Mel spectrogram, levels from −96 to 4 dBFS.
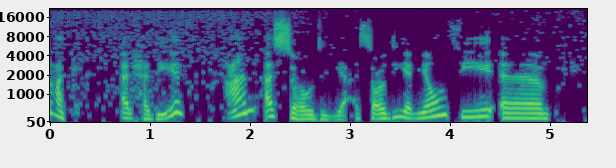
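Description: From start to finish the speech carries overdone noise removal: an overly aggressive reducer mutes individual frequency bands near its noise estimate, leaving near-silent gaps sprinkled with twinkling specks. Unlike a noise gate, which silences everything at once, this removal works band by band.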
